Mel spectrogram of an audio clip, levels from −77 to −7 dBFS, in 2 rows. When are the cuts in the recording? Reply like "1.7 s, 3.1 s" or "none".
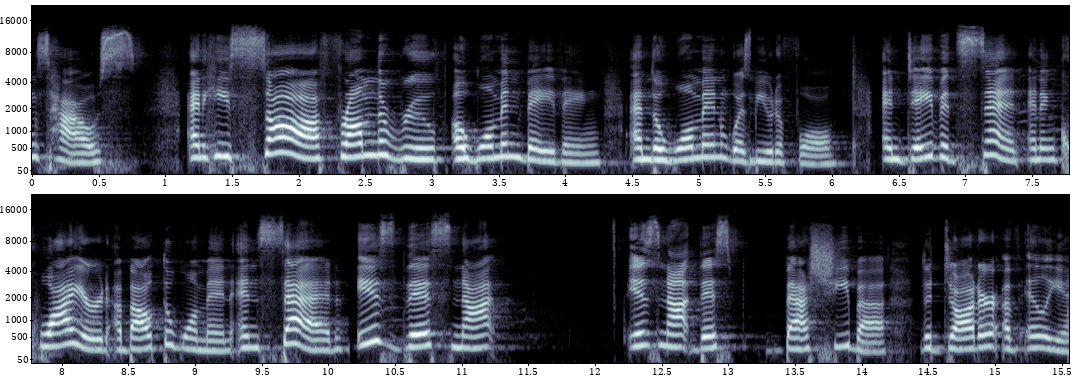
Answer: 5.4 s, 10.2 s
